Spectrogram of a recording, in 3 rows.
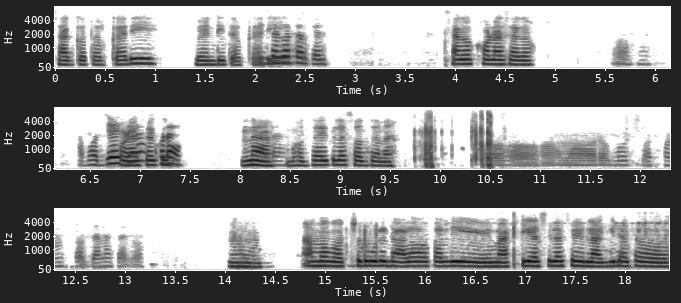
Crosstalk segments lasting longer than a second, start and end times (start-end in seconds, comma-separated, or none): none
